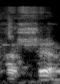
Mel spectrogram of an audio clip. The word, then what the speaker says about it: Hashem: And the word Hashem, of course, is pronounced with the letter H.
